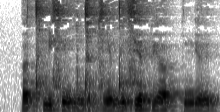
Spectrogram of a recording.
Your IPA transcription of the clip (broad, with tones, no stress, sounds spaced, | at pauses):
ɐ˨ tʰ i˦˨ sʲ ũ˨ ɡ ũ˨ d ɛ˨ b zʲ ã˨ d ĩ˨ sʲ a˦ pʲ ɐ˦ | nʲ ɐ˨ ɪ̯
